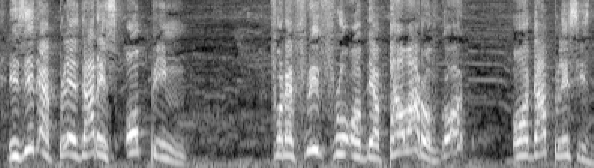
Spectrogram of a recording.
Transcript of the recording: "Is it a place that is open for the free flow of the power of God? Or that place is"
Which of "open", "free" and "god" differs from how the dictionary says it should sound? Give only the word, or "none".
none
